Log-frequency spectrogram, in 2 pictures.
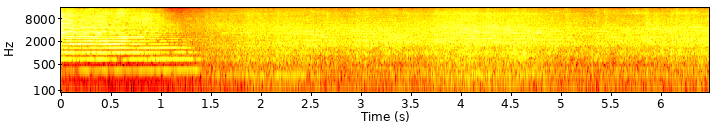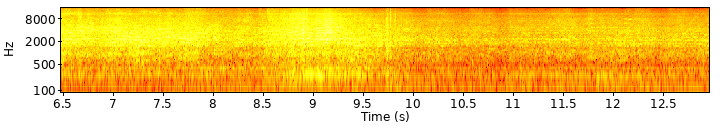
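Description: A train horn sounds one held note that cuts off about a second and a half in. Then an Indian Railways passenger train runs past close by, with a steady rumble and the clatter of its wheels over the rails.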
